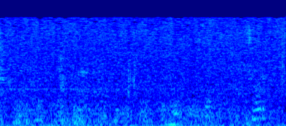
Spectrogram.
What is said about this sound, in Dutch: Hoor ik onweer of zo? Of is dat? Vuurwerk.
